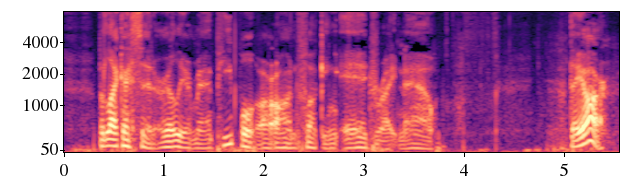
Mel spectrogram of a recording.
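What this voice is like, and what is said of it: Usual voice. Nothing is said of it.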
